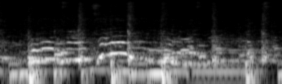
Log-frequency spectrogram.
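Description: Live funk band playing, with a woman singing lead over keyboards, guitar, bass and regular percussion hits.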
